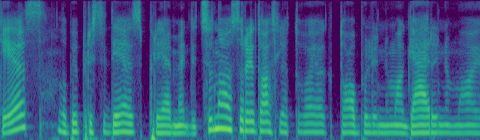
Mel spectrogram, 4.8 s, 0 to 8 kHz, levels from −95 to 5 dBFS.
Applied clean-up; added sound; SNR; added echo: none; none; none; none.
